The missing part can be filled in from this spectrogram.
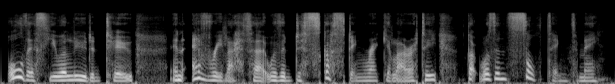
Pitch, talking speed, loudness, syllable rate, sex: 195 Hz, 165 wpm, -19 LUFS, 5.8 syllables/s, female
